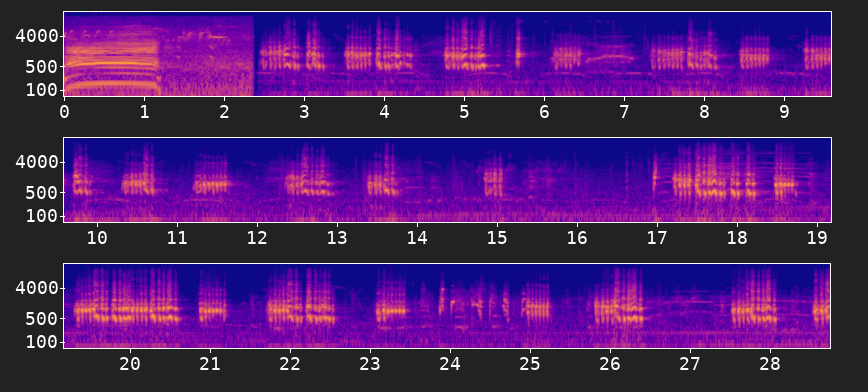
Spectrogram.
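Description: A sheep bleats once, loudly, at the start. Then male turkeys gobble over and over in short calls, coming thicker and faster in the second half.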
